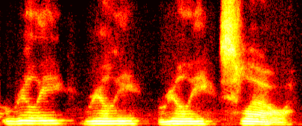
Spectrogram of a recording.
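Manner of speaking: slow, drawn-out words like a long breath out; slow exhale demonstration. Shown as a demonstration. Teacher showing the group a long exhale, drawn out slowly. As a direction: let each word trail out slowly.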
